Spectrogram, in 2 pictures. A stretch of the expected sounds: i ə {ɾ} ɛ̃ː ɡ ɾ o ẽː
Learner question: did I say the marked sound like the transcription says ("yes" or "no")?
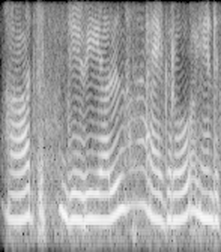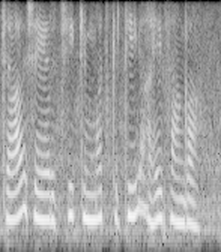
no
